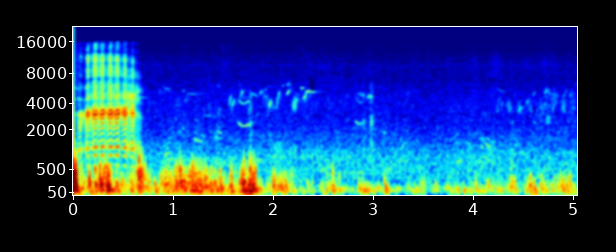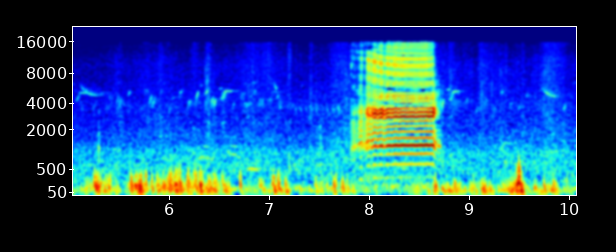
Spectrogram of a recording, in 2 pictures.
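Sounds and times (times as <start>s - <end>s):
lamb bleating: 0.0s - 0.7s, 7.8s - 8.7s.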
